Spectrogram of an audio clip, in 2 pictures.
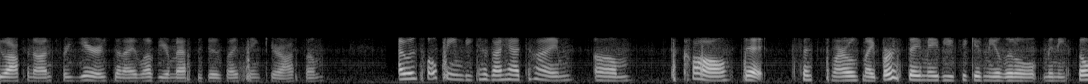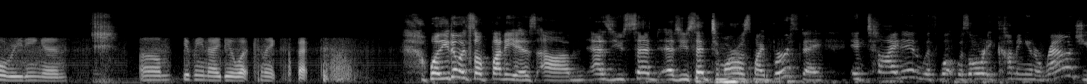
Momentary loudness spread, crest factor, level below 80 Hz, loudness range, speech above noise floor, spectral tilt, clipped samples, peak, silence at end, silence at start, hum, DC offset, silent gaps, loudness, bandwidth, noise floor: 13 LU; 22 dB; -60 dBFS; 6 LU; 31 dB; -5.5 dB/octave; under 0.1%; -4 dBFS; 0 s; 0 s; none; under 0.1%; none; -24 LUFS; 12 kHz; -54 dBFS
